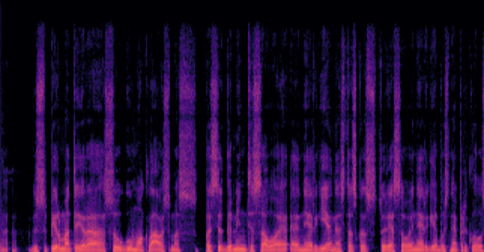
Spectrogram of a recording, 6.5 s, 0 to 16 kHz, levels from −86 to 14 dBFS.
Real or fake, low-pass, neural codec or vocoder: real; 14.4 kHz; none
